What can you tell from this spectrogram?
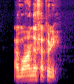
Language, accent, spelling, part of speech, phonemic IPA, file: French, France, avoir un œuf à peler, verb, /a.vwaʁ œ̃.n‿œf a p(ə).le/, LL-Q150 (fra)-avoir un œuf à peler.wav
- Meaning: to have a score to settle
